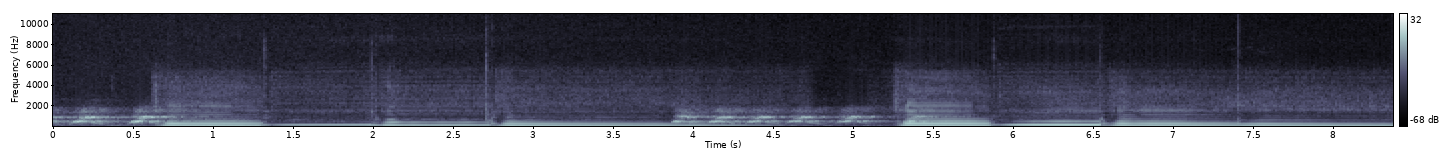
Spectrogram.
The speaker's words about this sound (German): Und eine weitere Erkenntnis, die Oberpfälzer Hunde bellen genauso laut wie die tschechischen.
